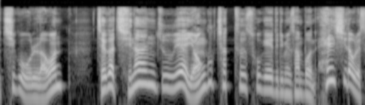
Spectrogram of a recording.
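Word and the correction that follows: Halsey: 그랬었는데 음, 음. 정확히는 뭐 홀시라고 이렇게 발음한다고 예.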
